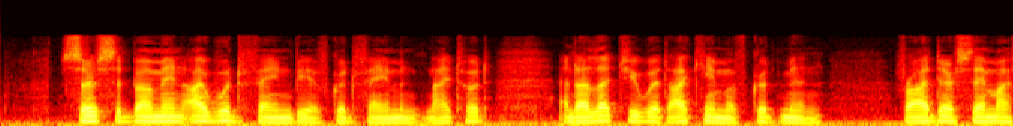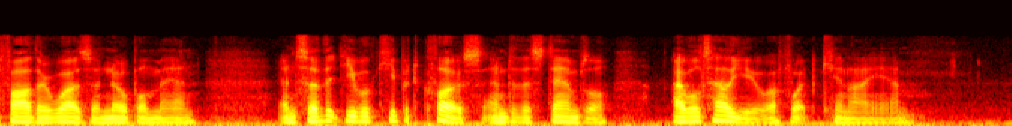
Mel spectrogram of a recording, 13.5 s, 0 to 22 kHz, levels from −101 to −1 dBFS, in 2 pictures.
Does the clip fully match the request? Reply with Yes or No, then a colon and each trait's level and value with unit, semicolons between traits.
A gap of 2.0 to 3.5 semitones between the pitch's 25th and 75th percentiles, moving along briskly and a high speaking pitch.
No: average, 3.1 semitones; fast, 240 wpm; low, 100 Hz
